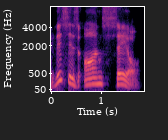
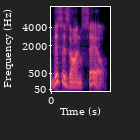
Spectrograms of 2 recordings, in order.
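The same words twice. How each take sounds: First: It is said slowly and carefully. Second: It is said quickly at natural speed.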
